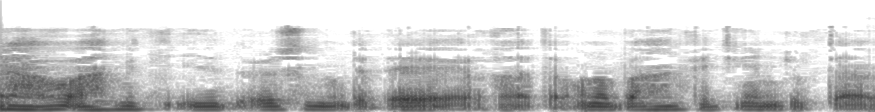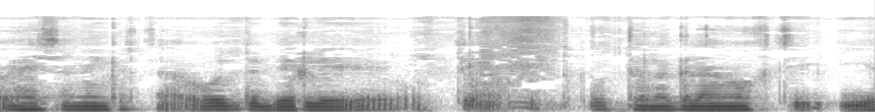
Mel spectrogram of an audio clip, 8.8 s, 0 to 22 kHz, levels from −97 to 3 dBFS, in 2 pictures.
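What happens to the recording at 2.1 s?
At 2.1 s the sound is coming through what is likely a poorer input device after an input switch, which lasts from the start to 4.34 s. This narrower path cuts everything above 7.6 kHz, so the sound is dull and boxy. A spectrogram shows a hard ceiling at 7.6 kHz that lifts abruptly at 4.34 s, with no gap in the waveform and no level jump, and the faint background noise sits far below the signal.

HE-AAC compression, which runs through the whole clip, is also active here. It likely comes from a very low bitrate of about 16 kbps, which leaves only the lower spectrum coded and rebuilds the treble by copying bands upward. Those synthetic highs sound gritty and lispy on s sounds. A spectrogram shows smeared, repeated-looking upper bands with misaligned harmonics.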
